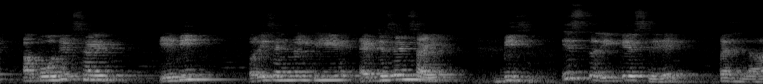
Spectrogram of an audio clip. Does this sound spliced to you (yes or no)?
yes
